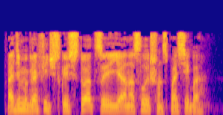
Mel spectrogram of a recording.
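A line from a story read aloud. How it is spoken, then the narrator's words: Mocking interruption. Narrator (Russian): насмешливо прервал меня Гессер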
